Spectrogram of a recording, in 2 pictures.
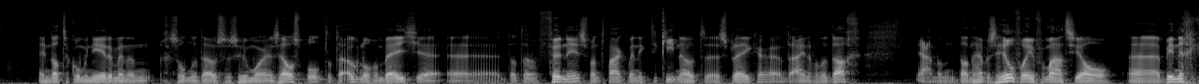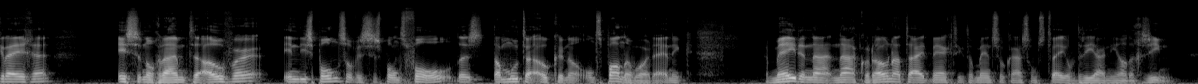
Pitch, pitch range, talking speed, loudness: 100 Hz, 95-115 Hz, 215 wpm, -27 LUFS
